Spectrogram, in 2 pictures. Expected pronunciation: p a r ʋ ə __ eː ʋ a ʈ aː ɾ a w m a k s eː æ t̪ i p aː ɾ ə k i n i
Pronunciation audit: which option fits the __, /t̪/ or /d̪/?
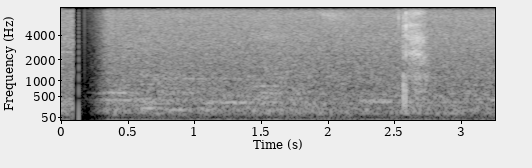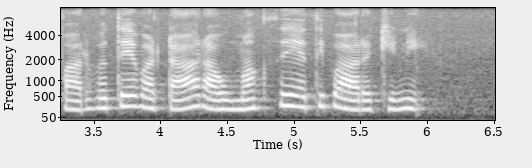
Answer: t̪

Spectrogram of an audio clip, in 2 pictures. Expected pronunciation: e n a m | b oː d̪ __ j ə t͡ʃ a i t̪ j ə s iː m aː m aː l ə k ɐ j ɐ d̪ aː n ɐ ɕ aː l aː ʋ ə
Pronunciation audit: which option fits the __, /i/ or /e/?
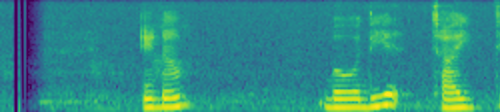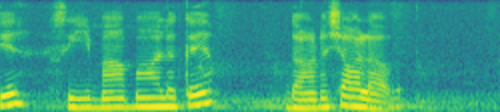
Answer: i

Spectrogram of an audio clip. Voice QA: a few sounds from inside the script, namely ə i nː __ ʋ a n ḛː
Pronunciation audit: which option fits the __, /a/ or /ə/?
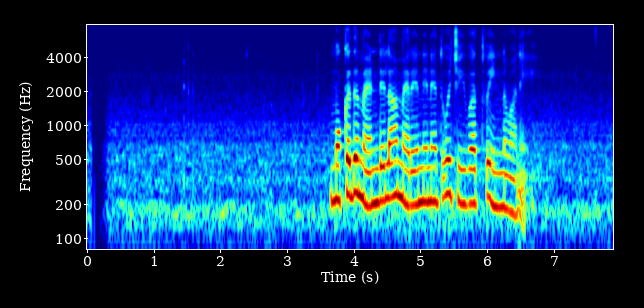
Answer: ə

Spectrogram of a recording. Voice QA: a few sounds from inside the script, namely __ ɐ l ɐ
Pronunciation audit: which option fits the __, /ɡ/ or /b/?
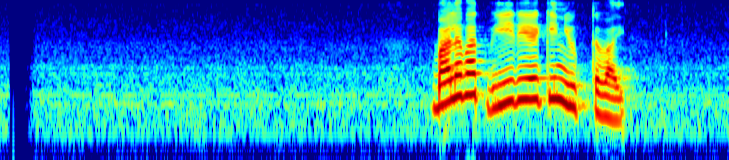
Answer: b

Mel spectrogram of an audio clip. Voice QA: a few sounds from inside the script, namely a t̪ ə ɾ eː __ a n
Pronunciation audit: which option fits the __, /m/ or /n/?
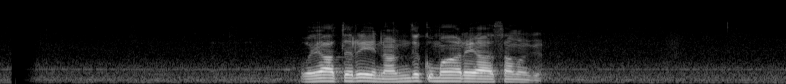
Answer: n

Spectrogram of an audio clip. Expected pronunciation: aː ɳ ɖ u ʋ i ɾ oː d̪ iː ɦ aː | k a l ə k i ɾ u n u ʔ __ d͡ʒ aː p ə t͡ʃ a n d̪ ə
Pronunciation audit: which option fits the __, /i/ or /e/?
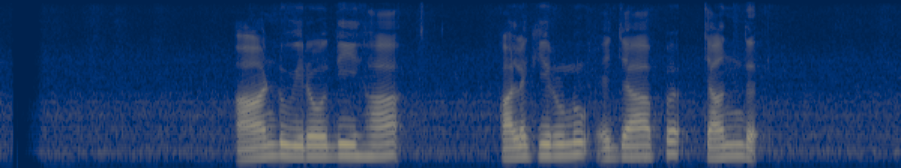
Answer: e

